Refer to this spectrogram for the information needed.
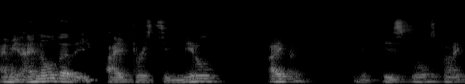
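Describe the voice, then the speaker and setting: Speaking with a non-native accent, a man uses a somewhat breathy medium-pitched voice at a fairly slow pace with fairly even intonation. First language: not English. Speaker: programmer vlogger. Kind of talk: coding screencast. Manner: halting.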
